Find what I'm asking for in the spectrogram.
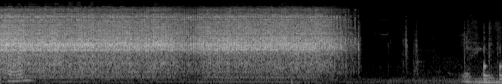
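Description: Cordless ratchet tightening a bolt on a 1998 Cadillac Seville STS with the 4.6 engine, a steady close-up mechanical whir running for about three and a half seconds before cutting off abruptly, followed by a few faint clicks and handling noises.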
